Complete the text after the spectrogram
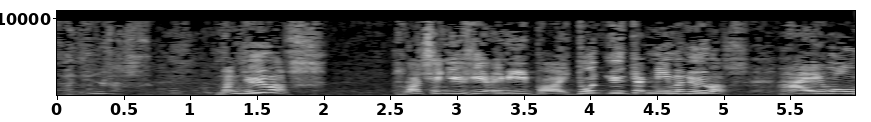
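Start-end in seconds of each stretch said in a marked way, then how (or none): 0.0-0.7 quiet disbelief. Acted. Repeats the soldier's word. 1.2-2.0 indignant echo. Acted. Repeats the word indignantly.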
